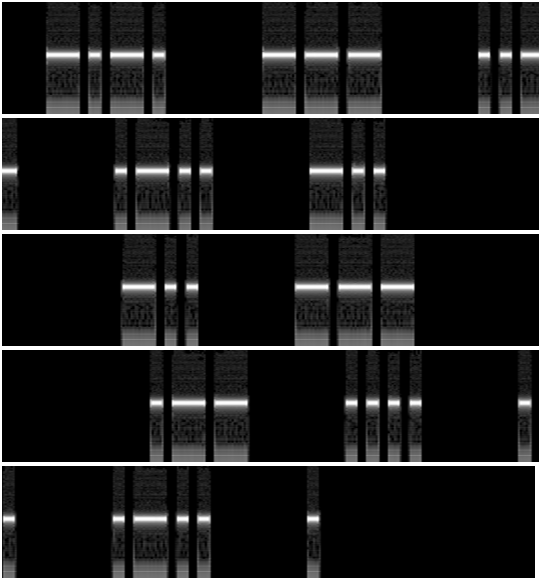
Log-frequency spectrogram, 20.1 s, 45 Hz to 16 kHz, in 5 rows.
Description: Morse code, heard as a keyed tone, about 15 wpm, spaced as for 8 wpm, 1000 Hz. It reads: COULD DO WHILE
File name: qotdfiles / 8wpm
